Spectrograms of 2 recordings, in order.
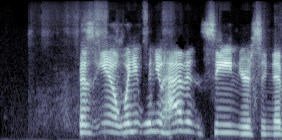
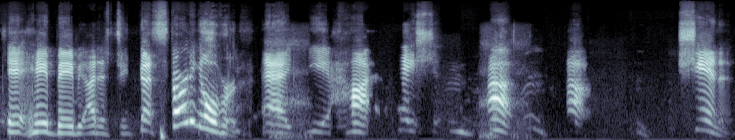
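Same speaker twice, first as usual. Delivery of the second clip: higher, fumbling, tongue-tied message; flustered stammering; 4 semitones higher than usual. Retold or imitated. Will trying to record a message for Shannon, flustered stammer. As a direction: stumble over every word like you forgot how to talk. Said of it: "he's getting frustrated".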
